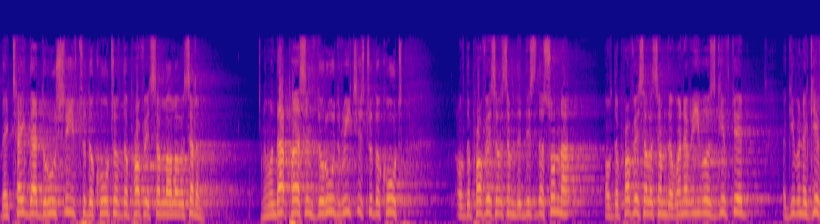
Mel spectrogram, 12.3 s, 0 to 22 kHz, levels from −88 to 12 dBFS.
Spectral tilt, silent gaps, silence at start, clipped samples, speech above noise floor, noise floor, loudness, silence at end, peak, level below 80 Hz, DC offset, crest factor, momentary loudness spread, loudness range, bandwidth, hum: -4.5 dB/octave; none; 0 s; under 0.1%; 29 dB; -47 dBFS; -19 LUFS; 0 s; -2 dBFS; -38 dBFS; under 0.1%; 16 dB; 15 LU; 3 LU; 11 kHz; none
